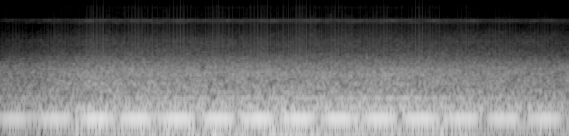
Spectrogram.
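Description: A steady industrial rumble from the river port of Baton Rouge, with a deep, evenly repeating mechanical pulse and a wash of traffic noise from the bridge over the river, continuous throughout and no voices.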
